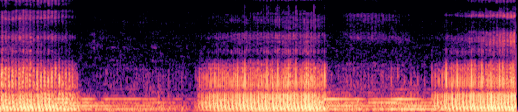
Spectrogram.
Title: Wheeze Purr! Not wheezing the juice. #cat #cutecat #catpurr #catnoise #wheeze #catlover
